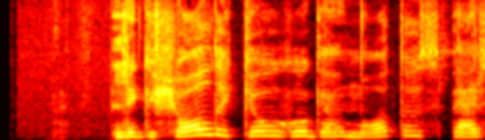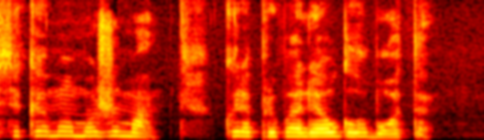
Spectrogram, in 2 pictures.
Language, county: Lithuanian, Panevėžys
